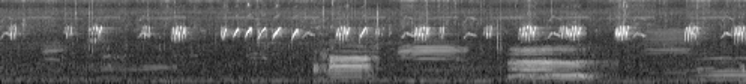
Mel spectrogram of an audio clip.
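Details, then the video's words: A herd of dozens of cattle crosses a calm rural road. Three low moos come in quick succession over almost constant high chirping from birds. "SUARA SAPI"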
